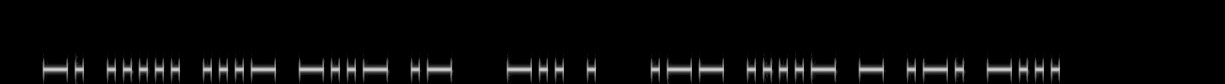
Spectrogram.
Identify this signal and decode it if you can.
Morse code, heard as a keyed tone, about 15 wpm, 700 Hz. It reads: N5VXA DE W4TRB
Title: USA Callsign DE Callsign - 5 Characters - 15wpm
